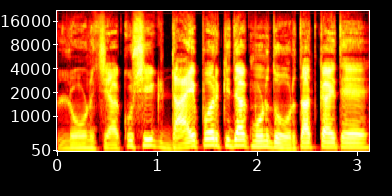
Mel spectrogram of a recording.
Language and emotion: Goan Konkani, disgusted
